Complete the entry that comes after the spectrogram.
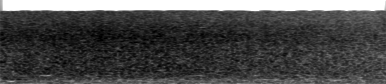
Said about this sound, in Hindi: हाँ, ताली बजाओ अपने लिए।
